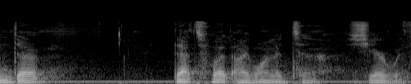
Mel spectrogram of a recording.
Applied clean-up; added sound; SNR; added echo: none; none; none; none.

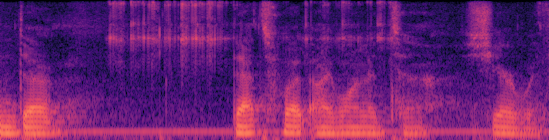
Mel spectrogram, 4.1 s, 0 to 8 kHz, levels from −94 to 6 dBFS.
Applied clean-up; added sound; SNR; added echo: none; Rattle; 14 dB; none.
